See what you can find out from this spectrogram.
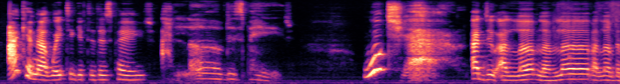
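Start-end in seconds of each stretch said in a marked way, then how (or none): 2.1-3.9 slow breathy whisper; whispered love. Real, not acted. Gazing at her favourite page, she whispers softly. Excited about a coloring page. 4.8-5.8 high, loud gleeful whoop; excited whoop. Real, not acted. Thrilled by the page, she whoops to viewers.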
